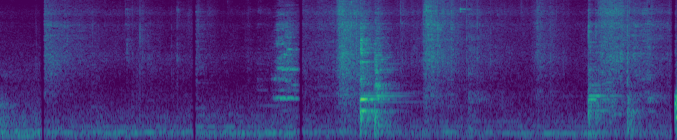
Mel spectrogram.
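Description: Plain cowpea dosa batter cooking on a pan, a soft sizzle under intermittent clinks and scrapes of a metal utensil against the pan, with a few sharper bursts of frying noise.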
